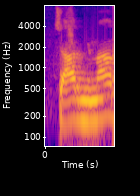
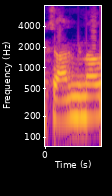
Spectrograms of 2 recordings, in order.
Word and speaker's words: चार मीनार: चार मीनार है असल वो। जी। अब बोलने में प्रोनाउंस करने में चांद मीनार बोलते हैं। हां। चांद मीनार तो कोई है नहीं। चांद थोड़ा ही है वहां।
